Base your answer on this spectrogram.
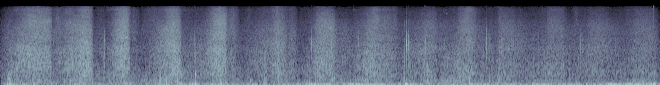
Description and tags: The sound is the noise of the friction of someone's bag, while the person is walking away.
